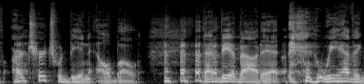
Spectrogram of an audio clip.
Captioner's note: laughing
